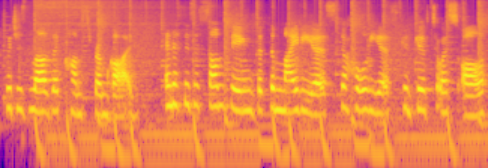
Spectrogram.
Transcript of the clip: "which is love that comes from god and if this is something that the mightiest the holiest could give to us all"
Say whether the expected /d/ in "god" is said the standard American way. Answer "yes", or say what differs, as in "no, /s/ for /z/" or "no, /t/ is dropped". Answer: yes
